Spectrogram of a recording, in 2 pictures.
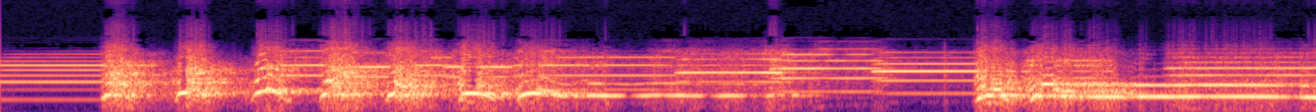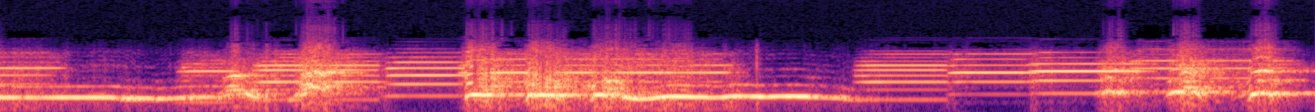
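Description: A dog barks in loud bursts, mixed with long drawn-out whining howls that rise and fall, with the barking and howling continuing steadily and no one talking.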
